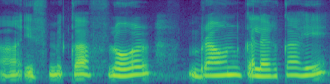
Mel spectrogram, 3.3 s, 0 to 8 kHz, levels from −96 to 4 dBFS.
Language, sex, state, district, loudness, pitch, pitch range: Hindi, female, Madhya Pradesh, Bhopal, -16 LUFS, 225 Hz, 210-240 Hz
